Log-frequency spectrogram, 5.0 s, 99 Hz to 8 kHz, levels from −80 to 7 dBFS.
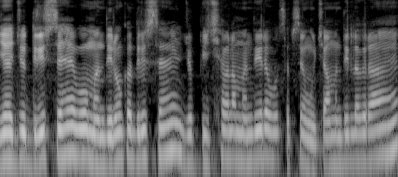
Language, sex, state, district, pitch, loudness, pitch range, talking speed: Hindi, male, Uttar Pradesh, Varanasi, 150 Hz, -21 LUFS, 145-160 Hz, 250 wpm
